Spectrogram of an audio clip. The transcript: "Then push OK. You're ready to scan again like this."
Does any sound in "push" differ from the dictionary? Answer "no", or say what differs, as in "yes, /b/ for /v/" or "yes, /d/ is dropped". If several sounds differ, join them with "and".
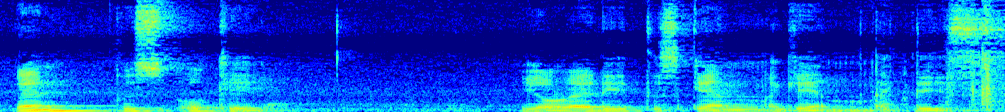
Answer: yes, /s/ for /ʃ/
